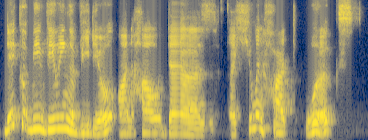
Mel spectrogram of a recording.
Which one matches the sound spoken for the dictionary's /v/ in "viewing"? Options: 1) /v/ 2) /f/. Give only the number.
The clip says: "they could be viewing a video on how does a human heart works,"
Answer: 1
